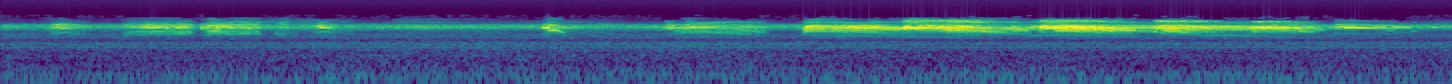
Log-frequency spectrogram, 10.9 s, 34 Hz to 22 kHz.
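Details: In a colony on 9 September 2022, royal albatross chicks interact and greet neighbours, one still wearing down on neck and chest. Scattered rasping, chattering bursts grow into longer, denser runs of noisy calls in the second half, with a constant background hum.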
